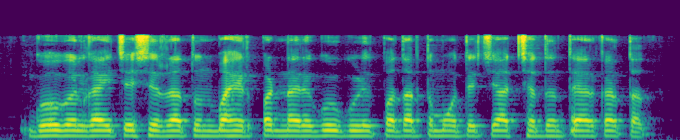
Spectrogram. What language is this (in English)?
Marathi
